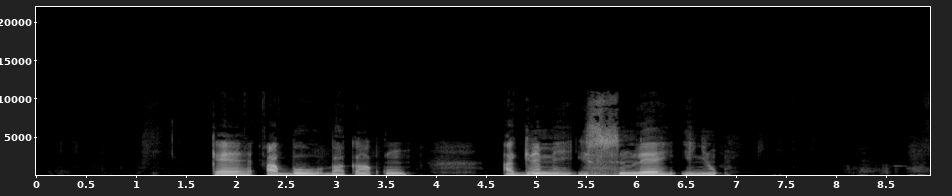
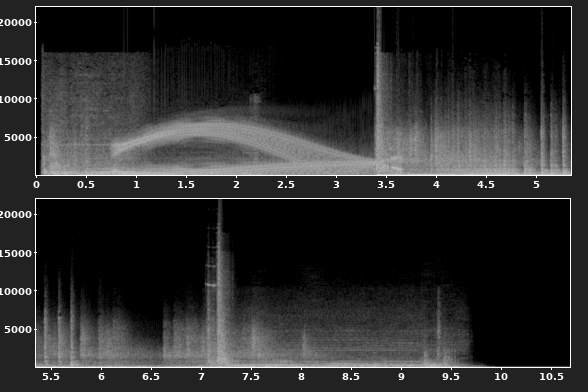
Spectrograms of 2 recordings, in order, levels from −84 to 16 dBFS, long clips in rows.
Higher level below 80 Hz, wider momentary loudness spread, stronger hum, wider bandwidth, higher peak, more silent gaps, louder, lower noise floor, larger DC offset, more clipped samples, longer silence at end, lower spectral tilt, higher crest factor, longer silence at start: second, -56 dBFS vs -16 dBFS; about the same, 11 LU vs 10 LU; neither; second, 11 kHz vs 17 kHz; about the same, -2 dBFS vs 0 dBFS; neither; second, -23 LUFS vs -14 LUFS; first, -81 dBFS vs -77 dBFS; second, under 0.1% vs 0.1%; neither; first, 2.15 s vs 0.9 s; first, -6.5 dB/octave vs -4.5 dB/octave; first, 22 dB vs 12 dB; first, 1.75 s vs 0.05 s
